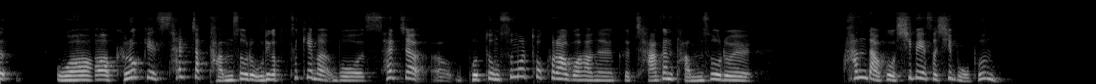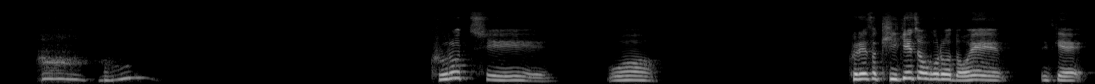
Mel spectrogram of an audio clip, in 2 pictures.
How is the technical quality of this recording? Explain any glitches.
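No technical faults can be heard anywhere in this speech recording. There are no glitches to explain.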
